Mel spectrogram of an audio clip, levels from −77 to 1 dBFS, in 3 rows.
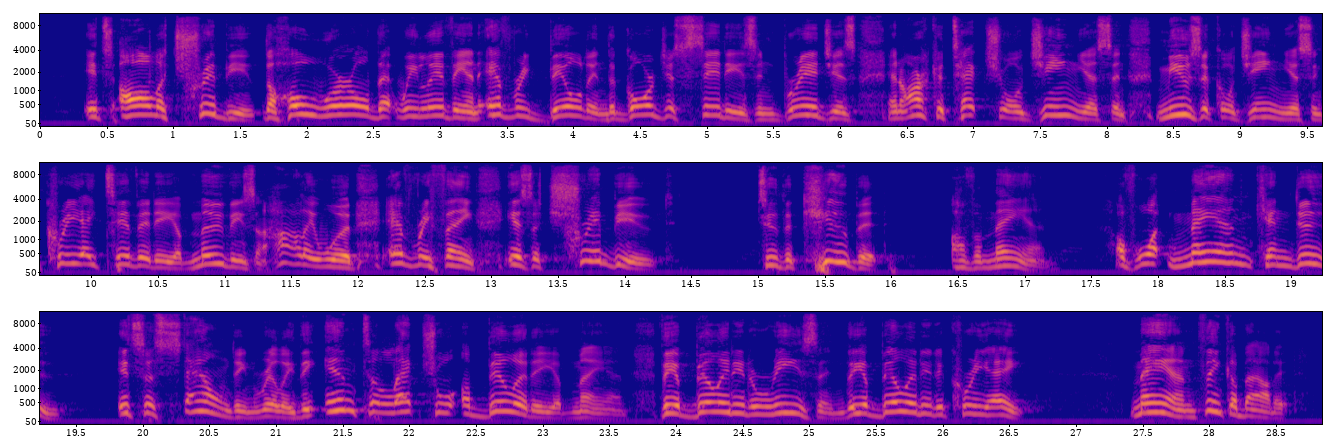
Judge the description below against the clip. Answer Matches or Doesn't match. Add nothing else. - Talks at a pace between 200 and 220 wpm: Doesn't match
